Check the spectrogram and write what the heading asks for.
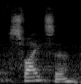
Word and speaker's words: Schweitzer: Schweitzer, thank you.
